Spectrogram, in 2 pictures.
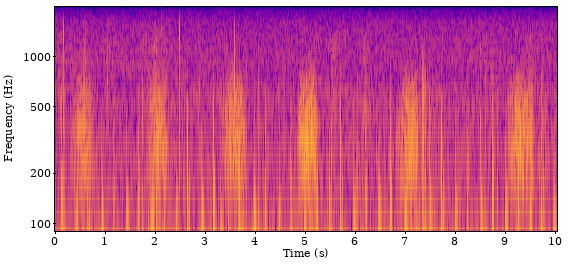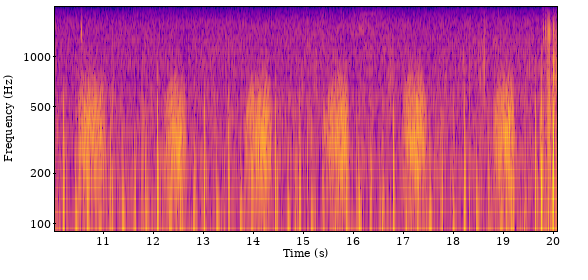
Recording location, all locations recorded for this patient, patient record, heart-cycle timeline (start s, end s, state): pulmonary valve (PV)
aortic valve (AV)+pulmonary valve (PV)+tricuspid valve (TV)+mitral valve (MV)
#Age: Child
#Sex: Female
#Height: 99.0 cm
#Weight: 16.0 kg
#Pregnancy status: False
#Murmur: Absent
#Murmur locations: nan
#Most audible location: nan
#Systolic murmur timing: nan
#Systolic murmur shape: nan
#Systolic murmur grading: nan
#Systolic murmur pitch: nan
#Systolic murmur quality: nan
#Diastolic murmur timing: nan
#Diastolic murmur shape: nan
#Diastolic murmur grading: nan
#Diastolic murmur pitch: nan
#Diastolic murmur quality: nan
#Outcome: Abnormal
#Campaign: 2015 screening campaign
0.00	0.72	unannotated
0.72	0.94	diastole
0.94	1.02	S1
1.02	1.16	systole
1.16	1.24	S2
1.24	1.42	diastole
1.42	1.50	S1
1.50	1.66	systole
1.66	1.74	S2
1.74	1.92	diastole
1.92	2.06	S1
2.06	2.16	systole
2.16	2.24	S2
2.24	2.42	diastole
2.42	2.52	S1
2.52	2.64	systole
2.64	2.72	S2
2.72	2.92	diastole
2.92	3.04	S1
3.04	3.16	systole
3.16	3.26	S2
3.26	3.46	diastole
3.46	3.58	S1
3.58	3.67	systole
3.67	3.78	S2
3.78	3.96	diastole
3.96	4.06	S1
4.06	4.18	systole
4.18	4.26	S2
4.26	4.45	diastole
4.45	4.56	S1
4.56	4.68	systole
4.68	4.78	S2
4.78	4.96	diastole
4.96	5.09	S1
5.09	5.18	systole
5.18	5.30	S2
5.30	5.45	diastole
5.45	5.56	S1
5.56	5.67	systole
5.67	5.78	S2
5.78	5.95	diastole
5.95	6.06	S1
6.06	6.17	systole
6.17	6.28	S2
6.28	6.44	diastole
6.44	6.56	S1
6.56	6.66	systole
6.66	6.78	S2
6.78	6.98	diastole
6.98	20.10	unannotated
